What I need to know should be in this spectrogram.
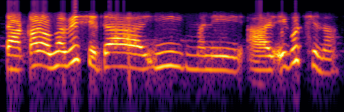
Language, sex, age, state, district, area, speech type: Bengali, female, 18-30, West Bengal, Darjeeling, urban, conversation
